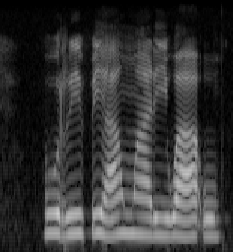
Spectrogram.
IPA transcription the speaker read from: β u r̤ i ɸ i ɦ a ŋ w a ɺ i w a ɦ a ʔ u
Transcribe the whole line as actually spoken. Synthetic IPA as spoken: β u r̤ i ɸ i ɦ a ŋ w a ɺ i w a ɦ a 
